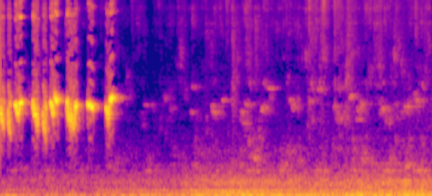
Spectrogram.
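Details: Sooty-headed bulbul song used as a lure to provoke fighting, a quick burst of bubbly, warbling whistled notes in rapid succession that stops abruptly, leaving a low background hum.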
